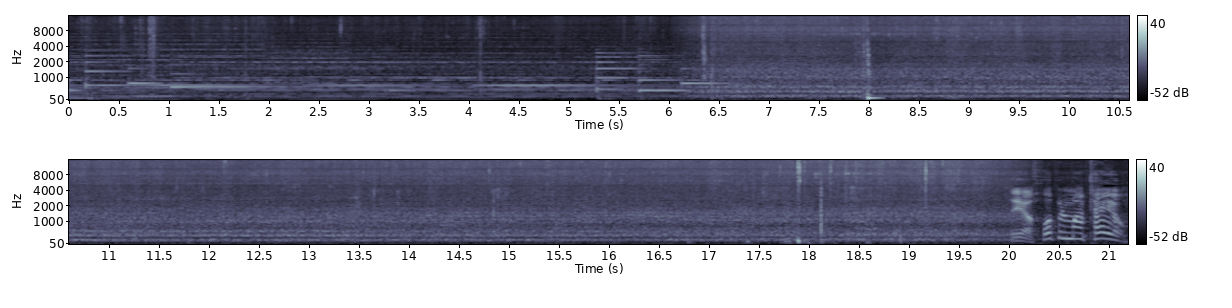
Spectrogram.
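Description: Bees buzz in a dense, steady drone close by.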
